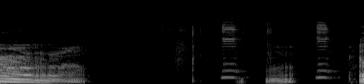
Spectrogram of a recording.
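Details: Dog howling in response to car horns; one wavering, slightly rising howl lasting under a second, then silence, followed by short muffled voiced sounds and a loud burst at the end.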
